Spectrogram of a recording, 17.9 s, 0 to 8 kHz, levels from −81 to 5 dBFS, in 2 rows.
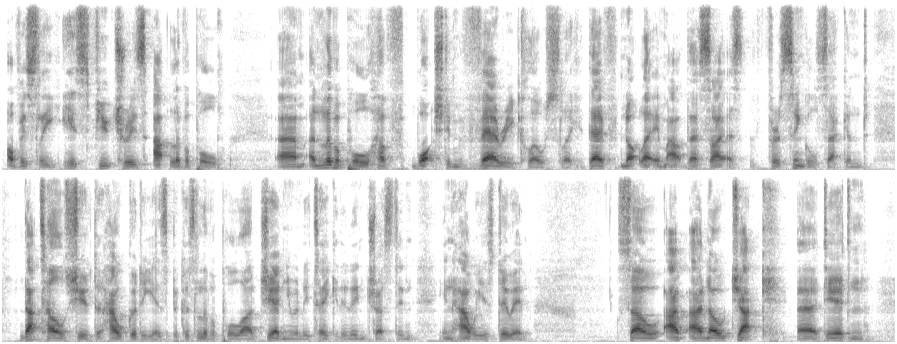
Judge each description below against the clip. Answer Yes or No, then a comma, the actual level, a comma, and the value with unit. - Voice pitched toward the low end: Yes, very low, 95 Hz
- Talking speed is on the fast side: No, average, 180 wpm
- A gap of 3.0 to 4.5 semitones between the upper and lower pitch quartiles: No, narrow, 2.6 semitones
